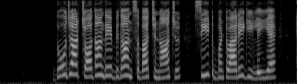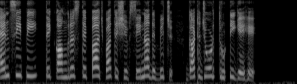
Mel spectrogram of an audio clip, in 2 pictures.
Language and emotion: Dogri, neutral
